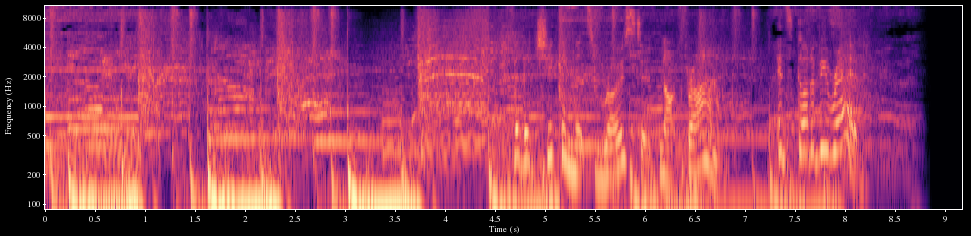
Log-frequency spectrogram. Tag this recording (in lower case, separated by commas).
speech, music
